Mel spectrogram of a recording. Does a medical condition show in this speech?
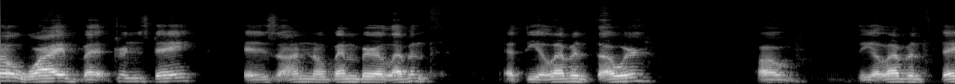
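Yes: cerebral palsy.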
